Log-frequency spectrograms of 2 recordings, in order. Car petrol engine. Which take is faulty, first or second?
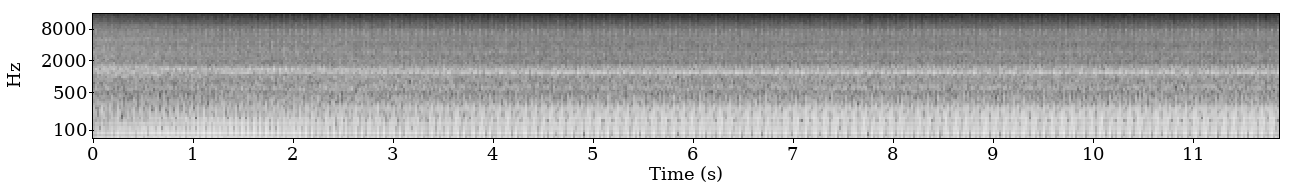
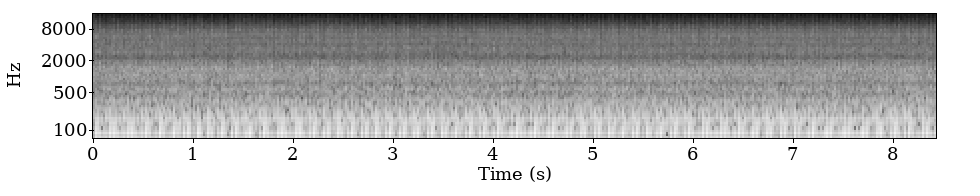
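second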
